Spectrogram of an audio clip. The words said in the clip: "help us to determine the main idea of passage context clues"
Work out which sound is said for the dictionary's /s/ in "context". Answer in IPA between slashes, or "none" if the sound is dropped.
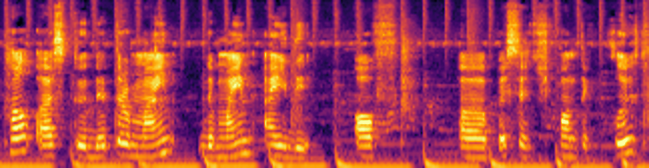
none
